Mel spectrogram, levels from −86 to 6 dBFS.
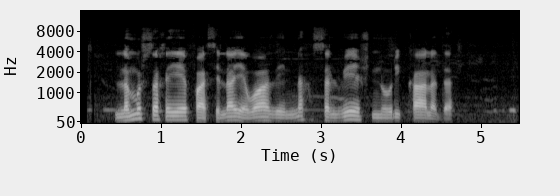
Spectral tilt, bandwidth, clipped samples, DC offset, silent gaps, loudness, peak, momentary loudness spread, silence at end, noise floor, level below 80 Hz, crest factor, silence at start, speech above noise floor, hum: -6.5 dB/octave; 9 kHz; under 0.1%; under 0.1%; none; -26 LUFS; -6 dBFS; 10 LU; 0.05 s; -59 dBFS; -66 dBFS; 22 dB; 0.3 s; 33 dB; none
